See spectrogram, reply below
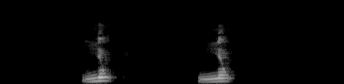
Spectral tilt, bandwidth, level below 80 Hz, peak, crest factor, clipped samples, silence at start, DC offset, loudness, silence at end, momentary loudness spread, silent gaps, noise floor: -5.5 dB/octave; 7.4 kHz; -76 dBFS; -12 dBFS; 22 dB; under 0.1%; 0.8 s; under 0.1%; -29 LUFS; 1.1 s; 11 LU; 1.68-1.94 s; under -90 dBFS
